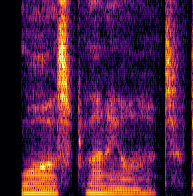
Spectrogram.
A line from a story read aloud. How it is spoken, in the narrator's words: slurred peaceably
